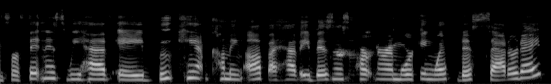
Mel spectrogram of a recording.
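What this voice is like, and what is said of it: Hoarse, strained voice. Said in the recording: “excuse me, I'm losing my voice”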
